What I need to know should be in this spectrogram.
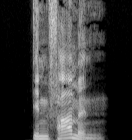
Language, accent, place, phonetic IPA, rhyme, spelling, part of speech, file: German, Germany, Berlin, [ɪnˈfaːmən], -aːmən, infamen, adjective, De-infamen.ogg
- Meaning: inflection of infam: 1. strong genitive masculine/neuter singular 2. weak/mixed genitive/dative all-gender singular 3. strong/weak/mixed accusative masculine singular 4. strong dative plural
